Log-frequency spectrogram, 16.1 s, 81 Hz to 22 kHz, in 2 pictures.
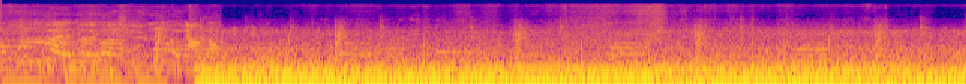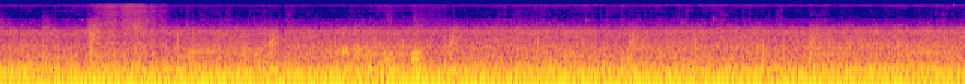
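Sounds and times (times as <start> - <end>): bus engine rumble from inside: 0.0 - 16.0.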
